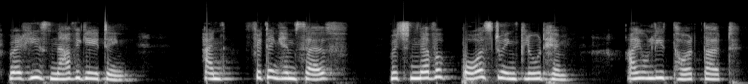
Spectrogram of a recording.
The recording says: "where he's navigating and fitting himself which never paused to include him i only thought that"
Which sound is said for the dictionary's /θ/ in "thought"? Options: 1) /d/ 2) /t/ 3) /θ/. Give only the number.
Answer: 2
